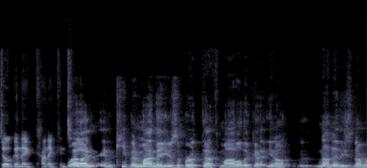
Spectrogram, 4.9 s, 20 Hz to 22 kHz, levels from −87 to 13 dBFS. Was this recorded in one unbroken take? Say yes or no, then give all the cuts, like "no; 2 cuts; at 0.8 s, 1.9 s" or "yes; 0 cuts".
yes; 0 cuts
